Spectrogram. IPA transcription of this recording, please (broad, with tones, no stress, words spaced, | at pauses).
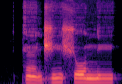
kɛ̃˧d͡ʒi˦ ʃo˦ni˦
